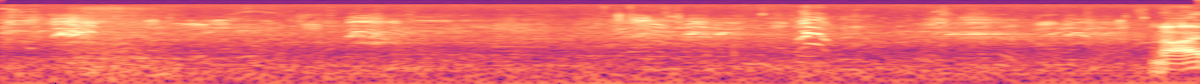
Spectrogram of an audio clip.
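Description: Outdoor background ambience: a steady low rumble with faint, short high-pitched calls now and then. A man's voice starts speaking just before the end.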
